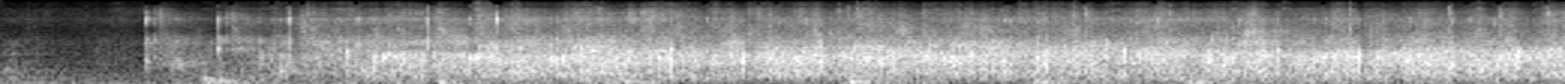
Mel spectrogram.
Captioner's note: audience applauds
